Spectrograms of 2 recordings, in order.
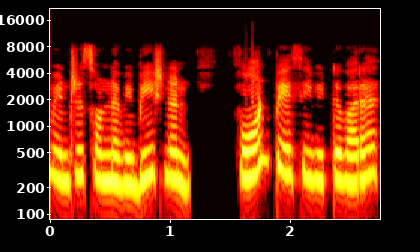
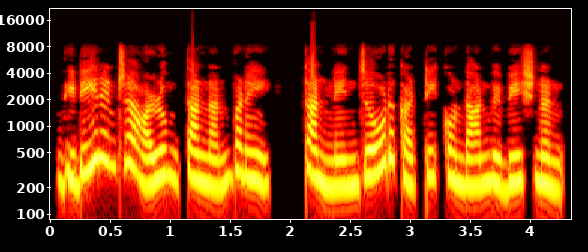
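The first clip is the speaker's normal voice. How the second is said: usual speaking voice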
